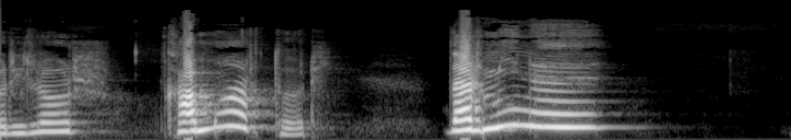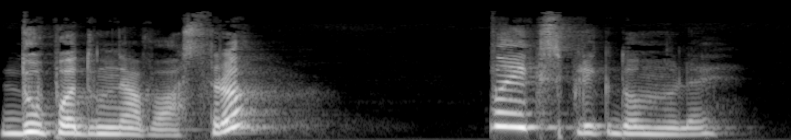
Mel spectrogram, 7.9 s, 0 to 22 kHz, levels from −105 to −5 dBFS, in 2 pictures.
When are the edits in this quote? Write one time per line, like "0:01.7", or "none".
0:02.4
0:06.4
